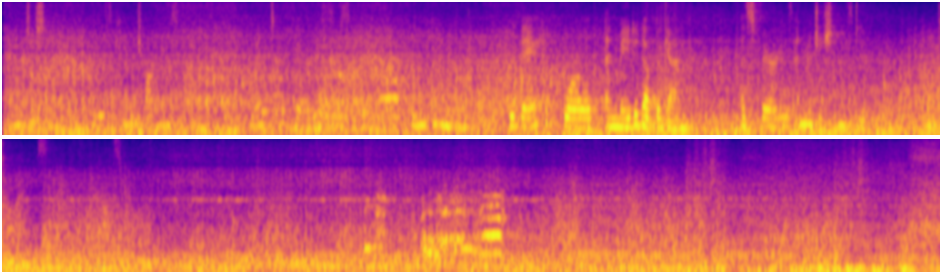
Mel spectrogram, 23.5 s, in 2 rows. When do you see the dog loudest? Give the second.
18 s.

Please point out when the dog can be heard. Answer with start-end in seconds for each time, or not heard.
3.2-5.0, 16.2-18.1.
